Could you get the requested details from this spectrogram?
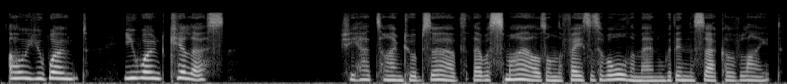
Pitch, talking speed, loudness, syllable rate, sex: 220 Hz, 205 wpm, -19 LUFS, 5.8 syllables/s, female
